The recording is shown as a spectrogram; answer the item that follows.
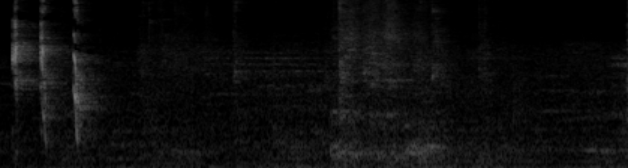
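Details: Grey parrot in Dhaka, Bangladesh: three sharp, loud squawks in rapid succession within the first half-second, then only a low background hiss with faint rustling.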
